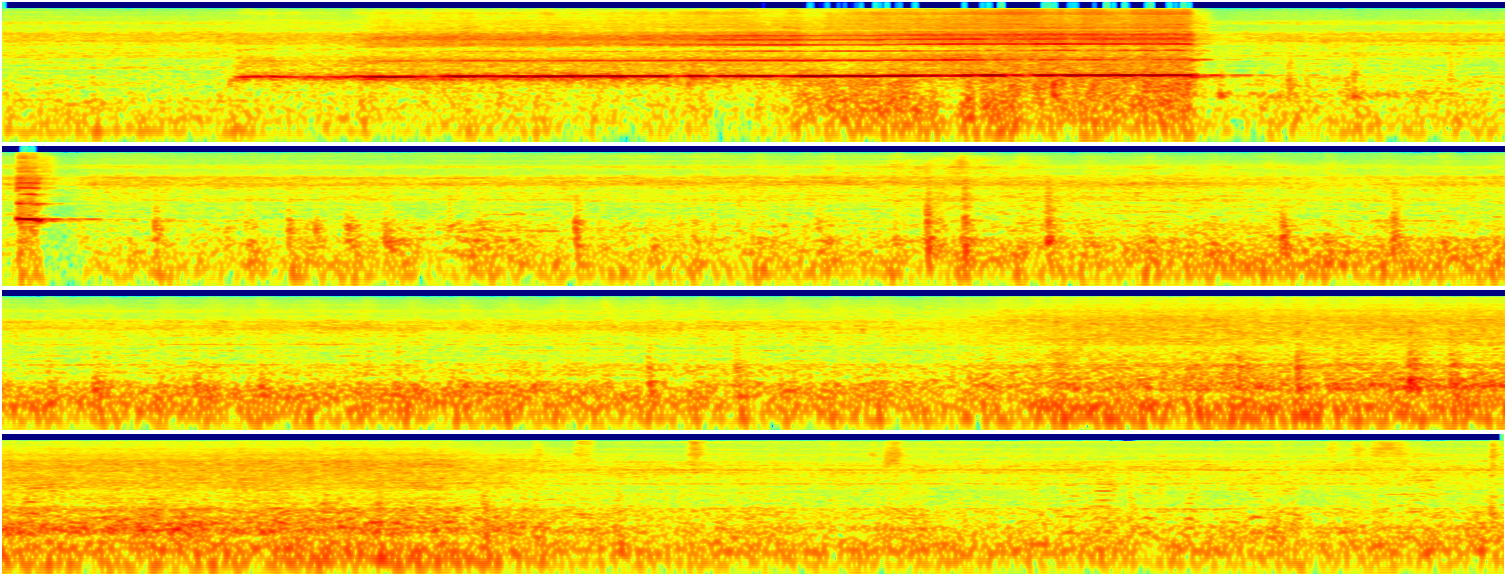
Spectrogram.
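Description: A narrow-gauge steam locomotive's whistle gives one long, steady blast of about five seconds, then a short toot, sounded for a level crossing. Then the carriage runs along the track with a steady rumble and scattered clicks from the rails.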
